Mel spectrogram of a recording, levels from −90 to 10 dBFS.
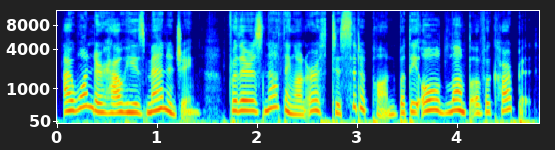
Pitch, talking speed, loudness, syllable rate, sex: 255 Hz, 275 wpm, -18 LUFS, 6.6 syllables/s, female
